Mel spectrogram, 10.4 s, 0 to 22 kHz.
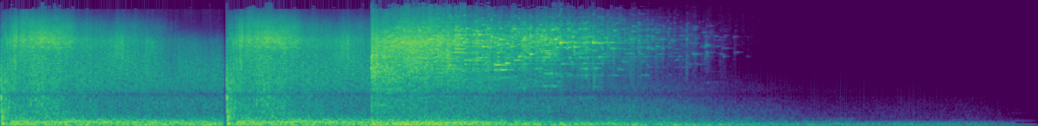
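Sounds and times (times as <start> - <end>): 
heavy explosions: 0.0 - 9.7
glass shattering: 3.7 - 7.1.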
